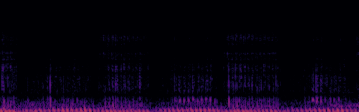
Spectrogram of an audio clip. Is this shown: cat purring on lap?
yes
